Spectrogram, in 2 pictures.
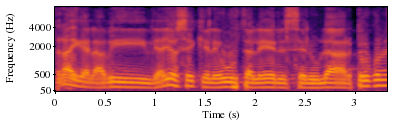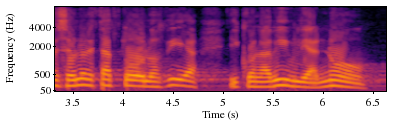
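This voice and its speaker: A man's voice: medium pitch, normal speed, creaky, warm tone, in a large hall. A male pastor with a Rioplatense Spanish accent preaching a sermon in a church, asking the congregation rhetorical questions. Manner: voseo, rhetorical questions, acts out church members. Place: church sanctuary.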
